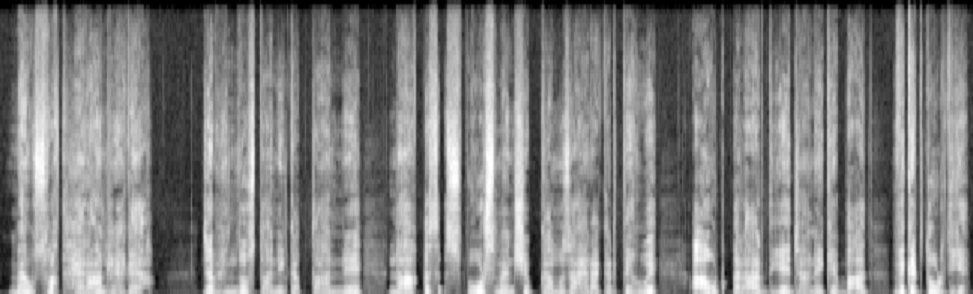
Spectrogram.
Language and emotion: Urdu, disgusted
